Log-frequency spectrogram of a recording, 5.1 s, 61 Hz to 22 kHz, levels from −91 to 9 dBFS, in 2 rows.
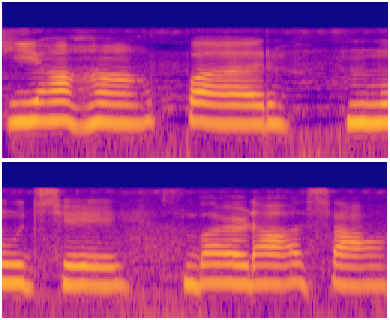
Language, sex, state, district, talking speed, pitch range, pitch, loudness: Hindi, female, Haryana, Jhajjar, 60 wpm, 225-240 Hz, 230 Hz, -17 LUFS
